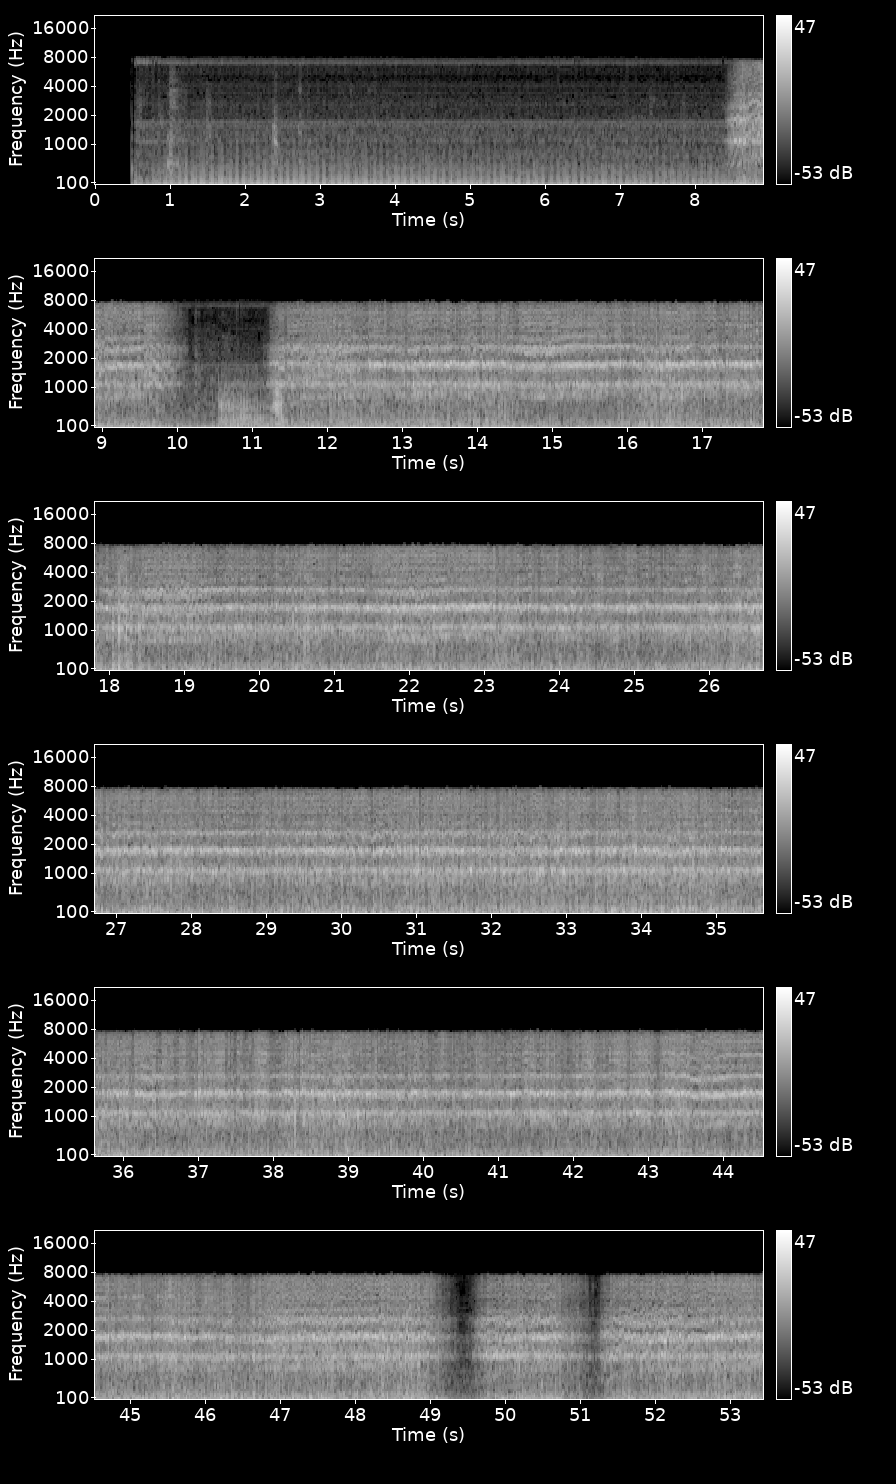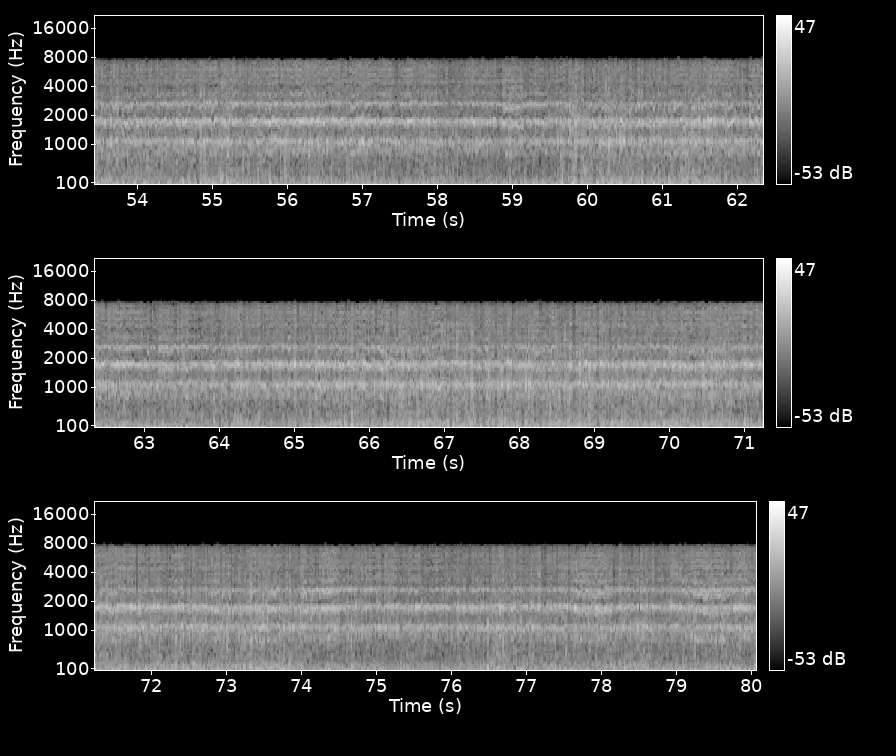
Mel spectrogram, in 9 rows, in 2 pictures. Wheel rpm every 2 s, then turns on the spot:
0, 0, 0, 0, 30, 80, 160, 220, 230, 230, 230, 220, 230, 230, 230, 230, 220, 230, 230, 230, 230, 230, 230, 210, 160, 100, 190, 230, 230, 230, 230, 230, 230, 230, 230, 230, 230, 220, 230, 220.
none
